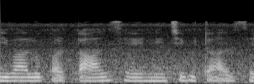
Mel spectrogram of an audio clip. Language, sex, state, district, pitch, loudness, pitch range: Hindi, female, Punjab, Kapurthala, 170 Hz, -18 LUFS, 160-170 Hz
